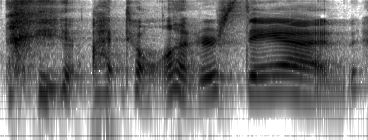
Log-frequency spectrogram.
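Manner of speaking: slow, laughing disbelief; laughing exasperation. Real, not acted. Mom laughing in disbelief at the dirty sink. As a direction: drag it out through a laugh. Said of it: "Why can't my family do the same?".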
